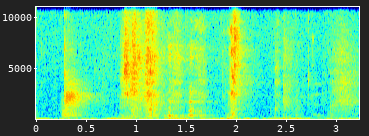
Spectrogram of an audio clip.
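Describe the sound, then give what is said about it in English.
A wet, sputtering fake fart noise blown with the mouth, a few bursts of buzzy flapping over about three seconds, loud and unaccompanied by speech. “Your fake farts sound real.”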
